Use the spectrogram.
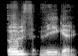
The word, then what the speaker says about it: Ulf Wiger: Today we have a very special guest, Ulf Wigger. Did I say that right? Pretty close, yeah. How do you say it? Ulf Wieger.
